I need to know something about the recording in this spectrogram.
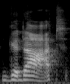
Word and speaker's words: Gadot: The T in Gadot is pronounced.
